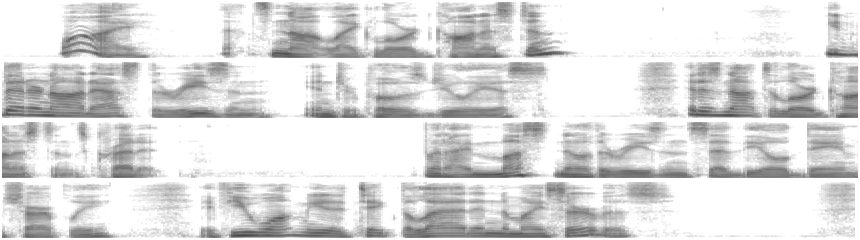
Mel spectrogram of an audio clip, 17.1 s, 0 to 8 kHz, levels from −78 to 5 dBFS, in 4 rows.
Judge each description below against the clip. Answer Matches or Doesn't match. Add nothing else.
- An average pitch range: Doesn't match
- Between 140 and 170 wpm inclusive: Matches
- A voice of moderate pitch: Doesn't match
